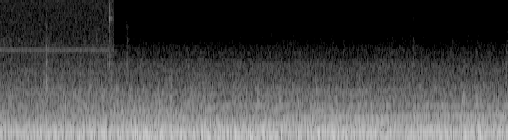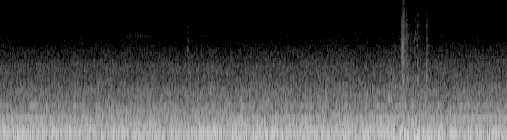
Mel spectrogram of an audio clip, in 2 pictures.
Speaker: if you listen carefully over here that humming noise that's when you know it's time to replace your wheel bearings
